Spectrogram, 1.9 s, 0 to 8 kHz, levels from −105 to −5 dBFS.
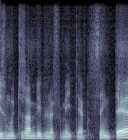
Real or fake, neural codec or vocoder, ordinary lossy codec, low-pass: fake; codec, 16 kHz, 0.7 kbps, FocalCodec; none; none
